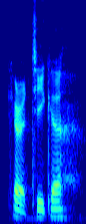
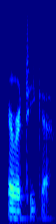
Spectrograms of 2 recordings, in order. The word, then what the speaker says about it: Karateka: well so did karateka it did karateka keratica hey I could mispronounce it however I want like a heart artery of the plug but you noticed he pronounced it so it rhymed with erotica well yeah it doesn't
